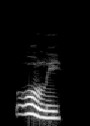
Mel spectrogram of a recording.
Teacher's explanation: With the stress on the first syllable.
